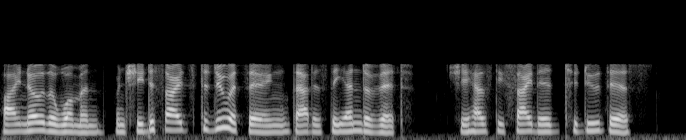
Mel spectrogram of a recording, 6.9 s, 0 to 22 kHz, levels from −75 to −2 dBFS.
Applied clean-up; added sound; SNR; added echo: neural diffusion model UNIVERSE++.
